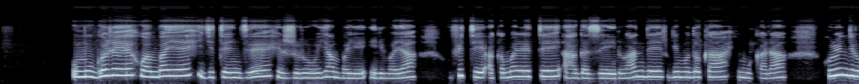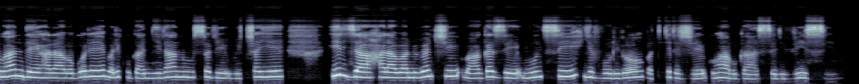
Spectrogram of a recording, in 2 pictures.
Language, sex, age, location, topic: Kinyarwanda, female, 18-24, Huye, health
